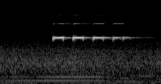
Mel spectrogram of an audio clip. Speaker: you hear that four beat that's what a carbon monoxide detector sounds like so in the in the event you hear one two three four and a pause one two three four and a pause that's carbon monoxide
